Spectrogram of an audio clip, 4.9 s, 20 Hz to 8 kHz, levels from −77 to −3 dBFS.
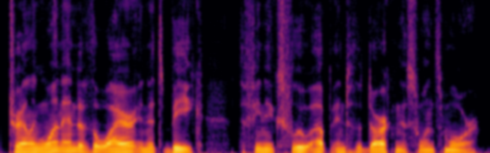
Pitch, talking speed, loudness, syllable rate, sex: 120 Hz, 220 wpm, -16 LUFS, 5.3 syllables/s, male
